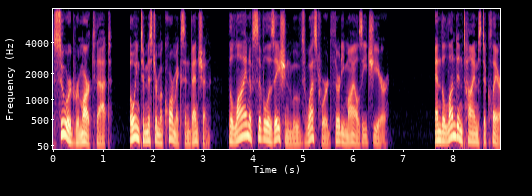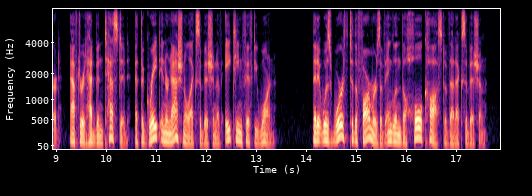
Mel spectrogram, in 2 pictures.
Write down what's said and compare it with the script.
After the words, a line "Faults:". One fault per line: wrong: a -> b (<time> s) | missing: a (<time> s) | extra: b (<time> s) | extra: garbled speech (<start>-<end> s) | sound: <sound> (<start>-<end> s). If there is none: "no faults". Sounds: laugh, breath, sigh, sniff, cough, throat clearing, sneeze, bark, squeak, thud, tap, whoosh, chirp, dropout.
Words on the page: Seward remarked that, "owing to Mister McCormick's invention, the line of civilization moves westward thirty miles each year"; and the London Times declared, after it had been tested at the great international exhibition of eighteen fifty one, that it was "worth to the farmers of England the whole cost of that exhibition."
Seward remarked that, "owing to Mister McCormick's invention, the line of civilization moves westward thirty miles each year"; and the London Times declared, after it had been tested at the great international exhibition of eighteen fifty one, that it was "worth to the farmers of England the whole cost of that exhibition."
Faults:
no faults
